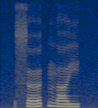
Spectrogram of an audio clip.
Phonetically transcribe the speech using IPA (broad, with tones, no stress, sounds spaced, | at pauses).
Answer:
s œː˨˥ t̚ ŋ ɐ˨ j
